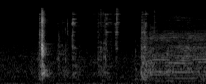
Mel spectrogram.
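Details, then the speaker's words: Coyote-swapped Fox body Mustang with Ford Performance and Dakota Digital harnesses spliced to the Fox harness, at key-on: a few clicks then a steady electric buzz; fuel pump priming normally. "pump is on don't move the light sorry but we got all right"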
